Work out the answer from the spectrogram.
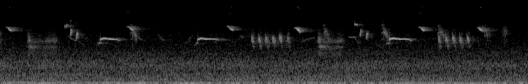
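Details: Male Blyth's reed warbler, the first Czech record, at Bukovský pond near Těchařovice on 19 June 2014, singing spontaneously: a lively, varied phrase of sharp high whistles and short buzzy trills, about once a second, over low rumble.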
